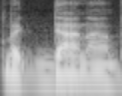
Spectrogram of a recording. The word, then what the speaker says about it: McDonagh: I think it's just McDonagh, but there you go. – Yeah, it's a Celtic last name, so sometimes you pronounce the last two.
